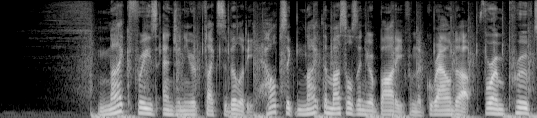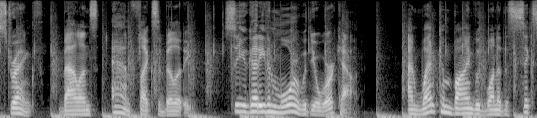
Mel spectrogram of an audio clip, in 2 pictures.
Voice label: male, Arabic, USA accent commercial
